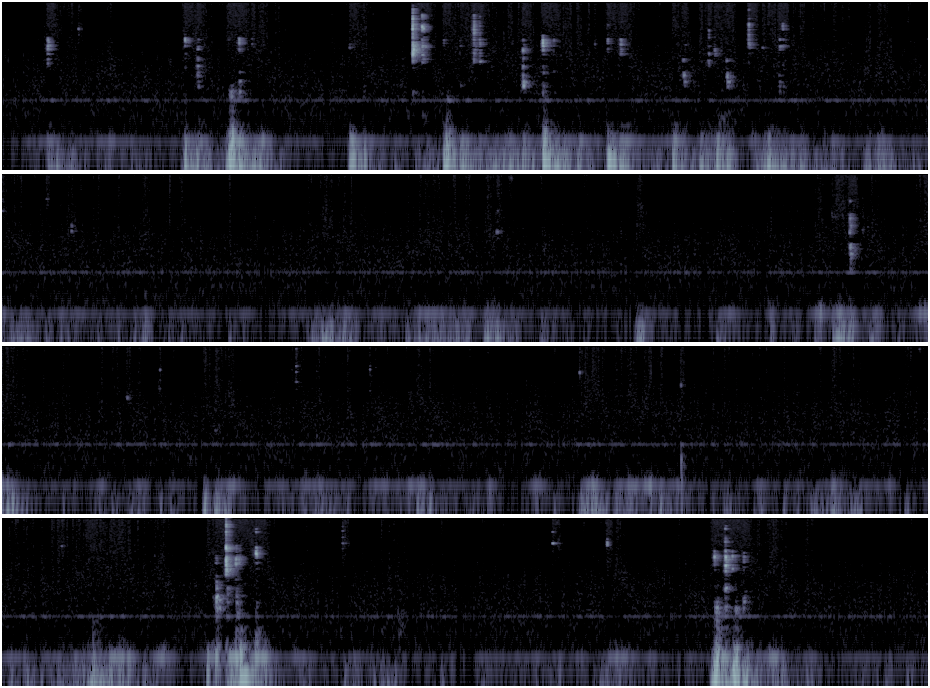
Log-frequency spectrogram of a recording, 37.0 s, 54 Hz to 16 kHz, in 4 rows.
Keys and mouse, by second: 1.9 s, 3.6 h, 4.5 ctrl+z, 5.1-7.2 typing, 6.7-8.6 drag, 7.7 ctrl+s, 9.2-11.8 right drag, 14.2 a, 14.4 middle click, 15.1 middle click, 15.3 middle click, 17.1 middle click, 17.7 shift+a, 20.6 s, 21.5-23.8 drag, 21.6 Tab, 22.7 w, 23.8 middle click, 27.4-30.6 drag, 31.1-32.9 right drag, 31.8-32.9 drag, 32.9 middle click, 33.2 click, 33.2-34.9 right drag, 34.9-36.2 middle drag, 35.0 g.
